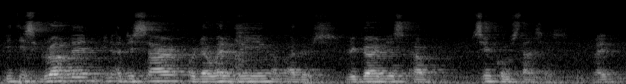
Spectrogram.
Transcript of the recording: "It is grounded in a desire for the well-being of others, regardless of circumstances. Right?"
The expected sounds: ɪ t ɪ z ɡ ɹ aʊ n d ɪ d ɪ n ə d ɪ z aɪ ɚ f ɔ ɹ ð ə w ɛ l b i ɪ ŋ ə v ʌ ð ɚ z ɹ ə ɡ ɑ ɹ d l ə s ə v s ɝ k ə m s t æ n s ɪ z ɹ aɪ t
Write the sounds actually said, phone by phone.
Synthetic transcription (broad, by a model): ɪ t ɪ s ɡ ɹ aʊ n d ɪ d ɪ n ə d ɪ s aɪ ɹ f ɔ ɹ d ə w ɛ l b i ɪ ŋ ə v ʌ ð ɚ s ɹ ə ɡ ɑ ɹ d l ə s ə v s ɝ k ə m s t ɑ n s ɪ s ɹ aɪ t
